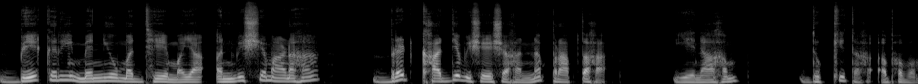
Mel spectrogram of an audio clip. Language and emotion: Sanskrit, sad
